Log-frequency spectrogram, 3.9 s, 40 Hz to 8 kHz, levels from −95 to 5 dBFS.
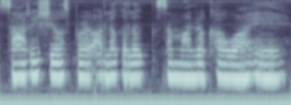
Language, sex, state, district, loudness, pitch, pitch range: Hindi, female, Arunachal Pradesh, Papum Pare, -15 LUFS, 165 Hz, 160-170 Hz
